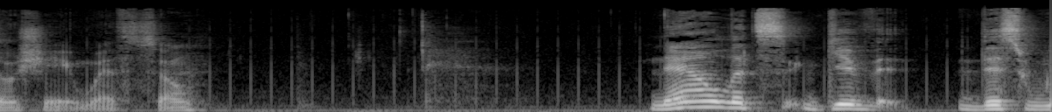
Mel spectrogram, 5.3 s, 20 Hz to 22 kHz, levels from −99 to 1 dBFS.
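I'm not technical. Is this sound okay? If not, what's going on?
No. A faint, steady ticking, about ten times a second, runs under the speech throughout. This is Wi-Fi interference: a nearby Wi-Fi radio's regular signal leaks into the audio circuit.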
